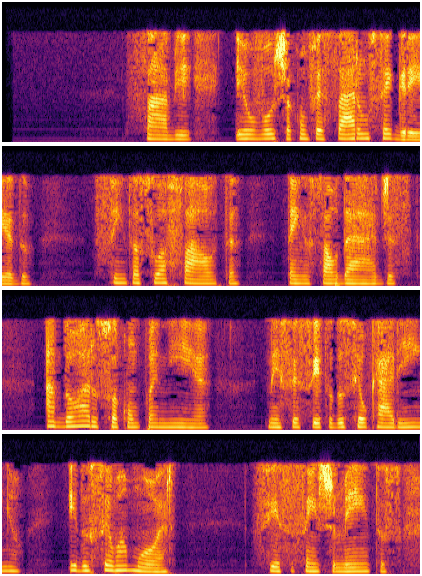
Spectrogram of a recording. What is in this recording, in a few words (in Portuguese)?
ROMANTICA(F), Românticas, fem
